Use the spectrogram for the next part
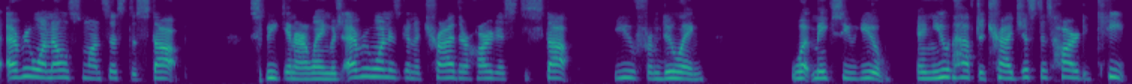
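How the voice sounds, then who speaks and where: High-voiced, earnest woman, native Chamorro speaker. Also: fairly bright tone, dry recording. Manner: emotional, earnest, informal. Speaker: language learner sharing personal experience. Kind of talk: heartfelt personal testimony in casual talk.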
